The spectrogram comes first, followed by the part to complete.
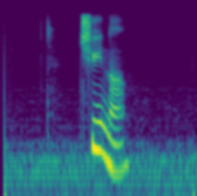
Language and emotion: Russian, neutral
